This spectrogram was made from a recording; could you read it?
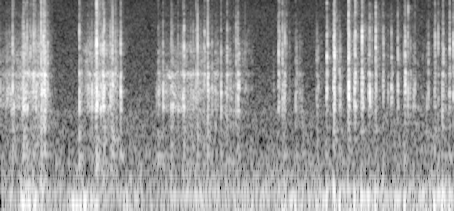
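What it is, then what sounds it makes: Plastic calculator buttons. Fingertips press and click the rubbery plastic keys of a handheld Casio scientific calculator with a black plastic body. Quick bursts of short, bright, dry clicks come in flurries with brief pauses, over a faint low background rumble.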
